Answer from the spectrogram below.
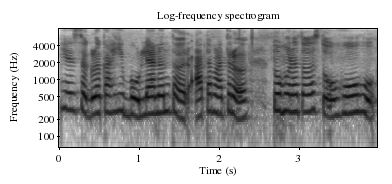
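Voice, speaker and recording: Higher-pitched woman recapping a serial. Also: normal speed, muffled recording. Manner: steady retelling with stock filler phrases. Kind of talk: retelling a TV serial episode.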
